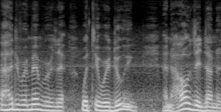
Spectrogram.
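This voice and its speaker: Lively intonation from a man with a fairly high pitch and a dark, mellow tone. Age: 80s+. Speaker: First Nations elder. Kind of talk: interview.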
